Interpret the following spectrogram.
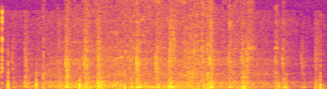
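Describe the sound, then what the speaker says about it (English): In the video game Therapy Simulator, a train passes a window, giving a faint, rumbling clatter of rail cars with a rhythmic clickety-clack that continues through the few seconds without any voices. "I love the fact the train goes past the window"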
